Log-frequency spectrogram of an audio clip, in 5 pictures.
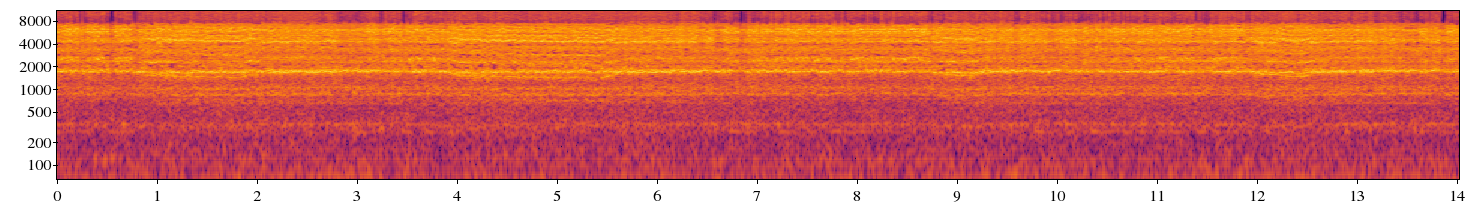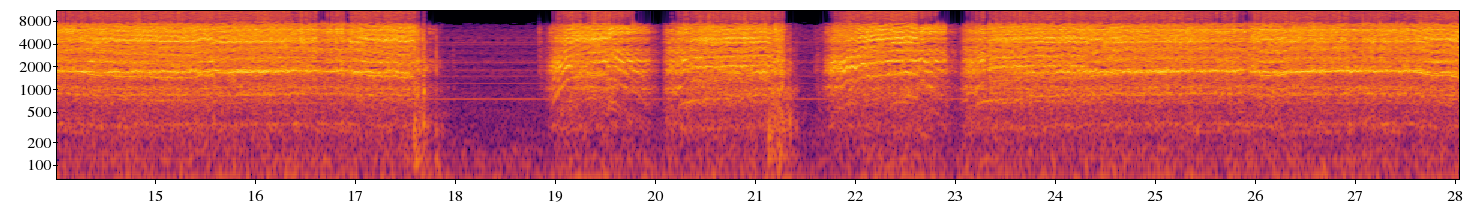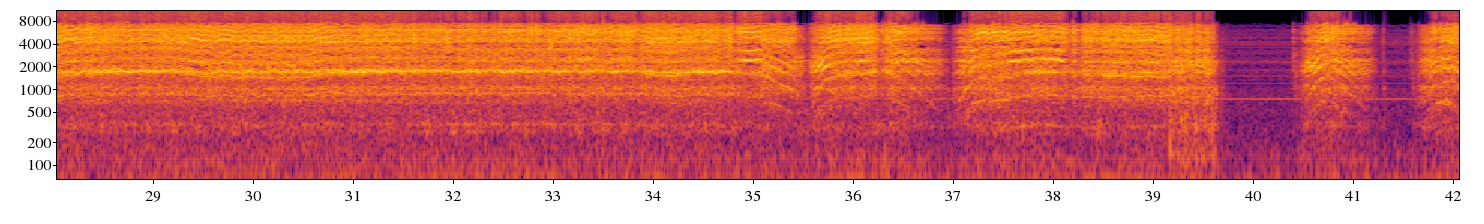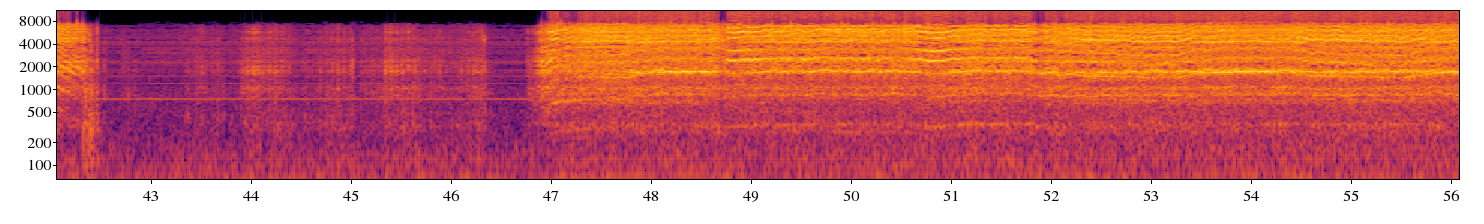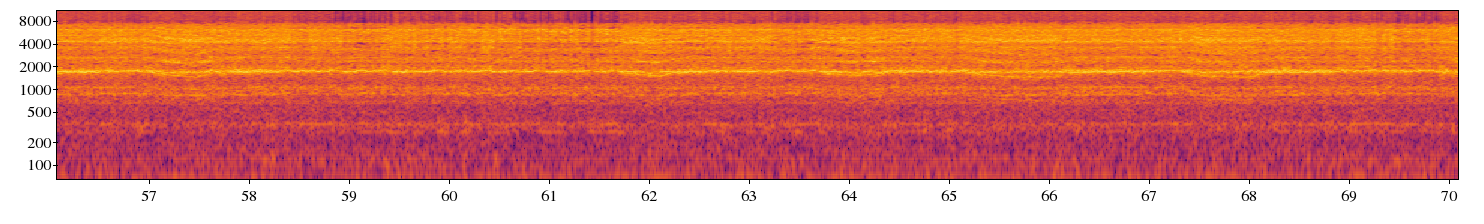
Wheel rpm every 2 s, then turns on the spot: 220, 230, 220, 230, 230, 230, 230, 220, 190, 60, 120, 140, 220, 230, 220, 220, 230, 170, 130, 170, 30, 20, 30, 70, 220, 230, 220, 220, 230, 230, 230, 230, 230, 230, 230.
40-46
